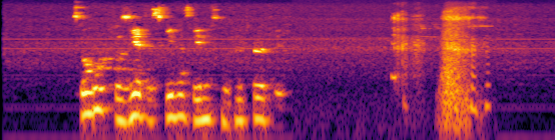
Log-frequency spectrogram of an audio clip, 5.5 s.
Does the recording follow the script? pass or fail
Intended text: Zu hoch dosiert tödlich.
fail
